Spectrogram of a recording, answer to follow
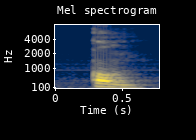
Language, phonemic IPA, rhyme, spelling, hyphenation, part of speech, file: Dutch, /kɔm/, -ɔm, kom, kom, noun / verb, Nl-kom.ogg
- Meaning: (noun) 1. bowl 2. basin 3. socket (hollow part in a bone) 4. (village) center, in particular one with buildings around a central square 5. built-up area 6. inner harbour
